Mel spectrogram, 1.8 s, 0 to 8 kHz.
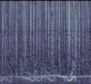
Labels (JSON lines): {"label": "biophony, cascading saw", "recorder": "SoundTrap 600 or HydroMoth"}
